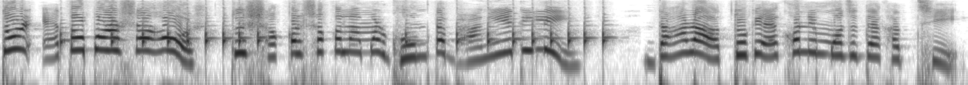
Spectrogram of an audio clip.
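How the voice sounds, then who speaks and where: A woman voicing a fierce, bossy witch in a young wife's body, with a scolding, imperious manner, in an animated fairy tale. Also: extremely high pitch, moderate pace, very noisy. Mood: angry, threatening.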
